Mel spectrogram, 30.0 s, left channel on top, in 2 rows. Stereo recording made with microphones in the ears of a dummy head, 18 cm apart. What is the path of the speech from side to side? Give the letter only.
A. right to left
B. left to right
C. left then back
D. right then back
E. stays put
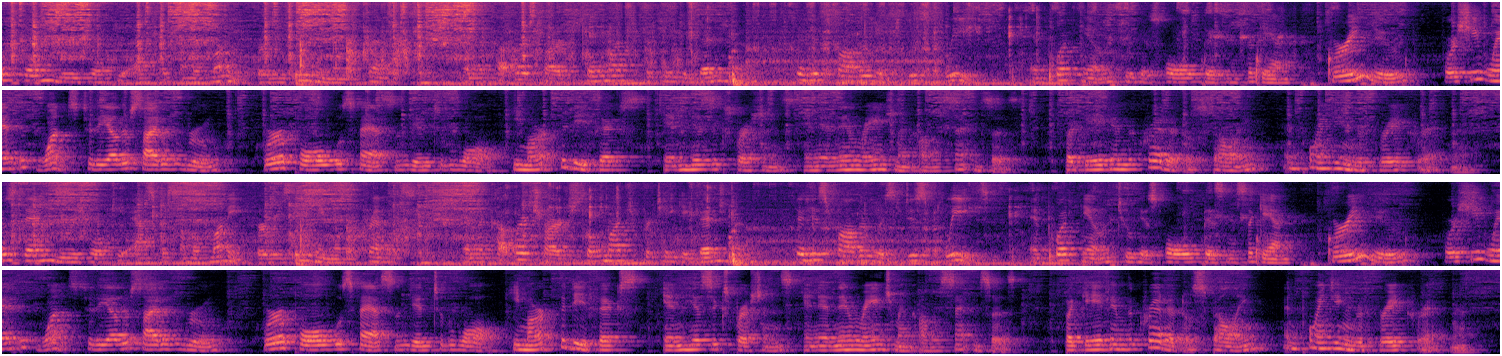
C.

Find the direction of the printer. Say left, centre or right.
left.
